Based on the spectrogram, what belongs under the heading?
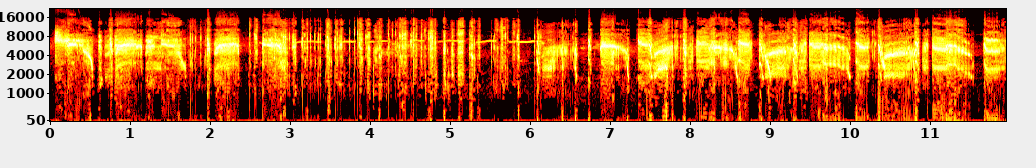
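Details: Swiftlets calling in a dense, continuous chorus of high, rapid chirps and twittering trills, overlapping without pause, with a fast irregular rhythm and no other sounds heard.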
